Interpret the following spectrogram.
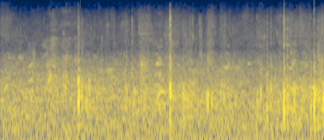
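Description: Soft tennis rubber balls being struck, about four sharp pops over a few seconds, against open-air hubbub and distant voices at the courts.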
